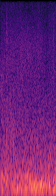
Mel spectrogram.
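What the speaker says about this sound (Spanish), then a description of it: "¡Vaya ventarrón!" Strong gust of wind in the video game Rise of the Tomb Raider, a broad continuous roar of rushing air with low rumble, steady and loud with no break.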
